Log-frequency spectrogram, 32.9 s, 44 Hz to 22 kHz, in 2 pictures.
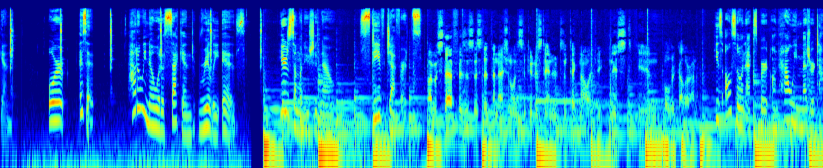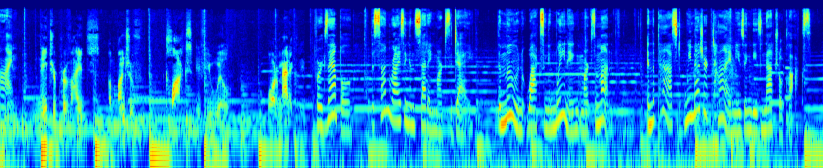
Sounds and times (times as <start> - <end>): Speech: 0.0 - 0.2, 1.0 - 1.9, 2.6 - 4.9, 5.6 - 21.1, 21.8 - 28.7, 29.4 - 32.6
Music: 5.2 - 32.9.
